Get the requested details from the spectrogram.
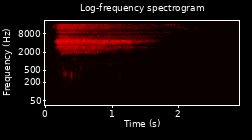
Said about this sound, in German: Also, lasst uns einen gemeinsamen Atmer nehmen und dann in das Thema der Liebe einsteigen. Wir atmen ein in drei, zwei, eins.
